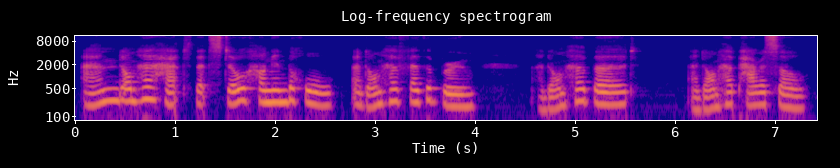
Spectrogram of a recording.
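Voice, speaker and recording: A woman reading and presenting stories for children, expressive and addressing her listeners directly. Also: on the high side. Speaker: children's story reader and online storytime presenter. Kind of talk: storybook narration and friendly presenting to children.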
